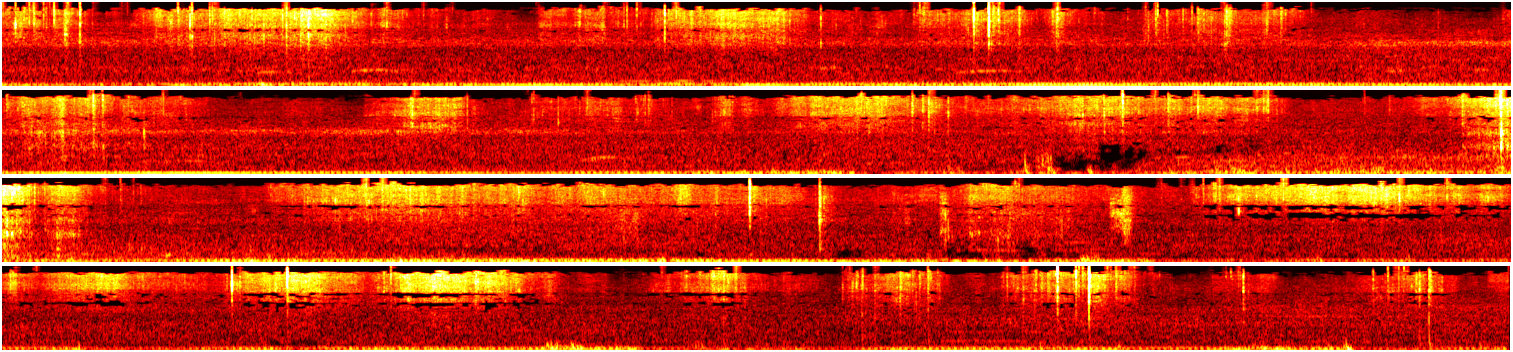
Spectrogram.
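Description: Dry grass and weeds rustling and tearing as they are pulled out of a planter by gloved hands, in short irregular bursts. A steady low rumble runs underneath.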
